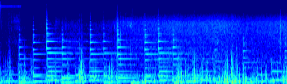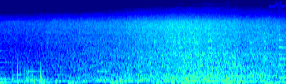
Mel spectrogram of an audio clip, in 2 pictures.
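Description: Sea waves washing onto the west coast at Taean with wind blowing, a broad rushing wash that swells louder toward the end, while a tonal musical line plays over the first half.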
